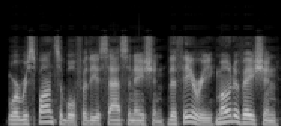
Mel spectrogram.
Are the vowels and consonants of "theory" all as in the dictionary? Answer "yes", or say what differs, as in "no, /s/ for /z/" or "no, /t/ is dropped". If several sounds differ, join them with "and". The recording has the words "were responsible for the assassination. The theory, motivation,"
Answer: yes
